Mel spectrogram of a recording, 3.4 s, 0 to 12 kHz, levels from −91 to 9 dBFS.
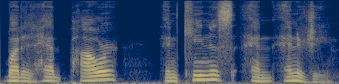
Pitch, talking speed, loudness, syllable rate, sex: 135 Hz, 140 wpm, -19 LUFS, 4.7 syllables/s, male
